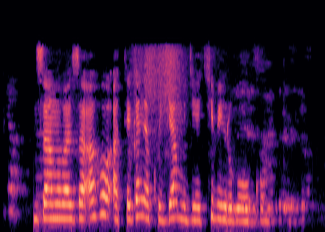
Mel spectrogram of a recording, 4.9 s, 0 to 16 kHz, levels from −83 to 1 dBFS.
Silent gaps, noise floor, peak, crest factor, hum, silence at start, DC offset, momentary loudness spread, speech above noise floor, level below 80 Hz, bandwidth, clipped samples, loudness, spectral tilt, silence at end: none; -41 dBFS; -2 dBFS; 18 dB; none; 0.1 s; under 0.1%; 18 LU; 22 dB; -64 dBFS; 8 kHz; under 0.1%; -19 LUFS; -3.5 dB/octave; 0.3 s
